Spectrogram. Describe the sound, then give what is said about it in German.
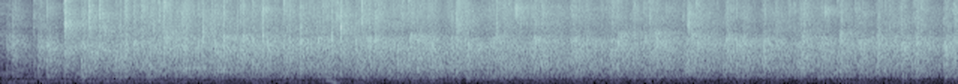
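Steady, hesitant audience applause fills the whole stretch, a dense wash of many hands clapping at an even, moderate level without building up, no single claps standing out. “Oder war der zögernde Applaus dann auch der Zweifel daran, ob das mit dem Neuen wirklich so willkommen ist?”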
